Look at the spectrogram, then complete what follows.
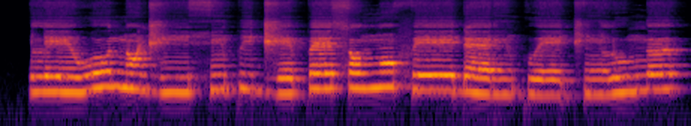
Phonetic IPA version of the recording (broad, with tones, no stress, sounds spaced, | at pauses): l eː˨ w o˦ n ɔ̃˧ d͡ʒ iː˨ h ĩ˧ p i˧ d͡ʒ e˨ p ɛ˦ s ɔ˦ ŋ ɔ̃˦ f eː˧ ɗ ɛ˨ ɾ ĩ˨ kʷ eː˨ t͡ʃ ĩ˨ l u˦ ŋ ə˦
